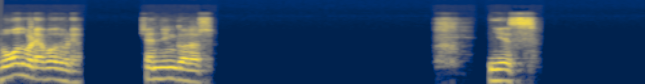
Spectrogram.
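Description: A young man speaks calmly and close to the microphone, in short phrases with pauses.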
